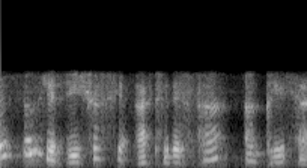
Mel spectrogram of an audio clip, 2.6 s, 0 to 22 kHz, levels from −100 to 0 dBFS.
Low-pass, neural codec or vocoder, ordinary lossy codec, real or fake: 3.6 kHz; codec, 24 kHz, 0.9 kbps, WavTokenizer, medium music audio release; Opus, 16 kbps; fake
